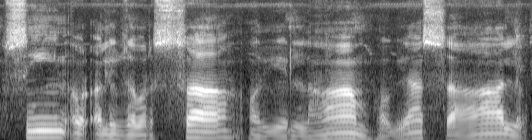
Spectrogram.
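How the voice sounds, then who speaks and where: Male teacher, slow patient spelling drills, English words slipped in. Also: mid-range voice. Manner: slow, patient syllable-by-syllable sounding out; mixes English words into explanations. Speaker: Urdu teacher.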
